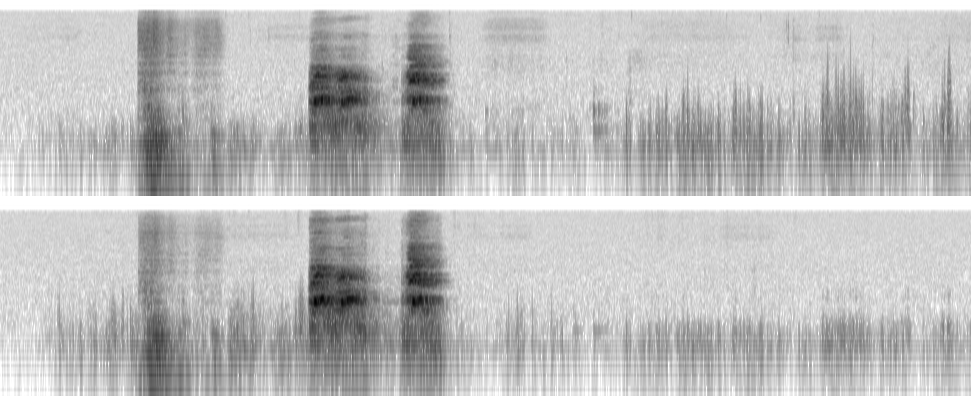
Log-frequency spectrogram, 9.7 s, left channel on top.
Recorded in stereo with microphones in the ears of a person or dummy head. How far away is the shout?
About 1.2 m.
